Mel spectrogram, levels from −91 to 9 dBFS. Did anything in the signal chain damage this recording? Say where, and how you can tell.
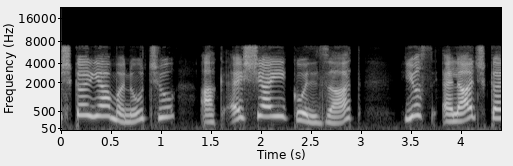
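Yes, at the codec stage, throughout the speech: it's dull with nothing above about 6.9 kHz, and tones carry a rough, fluttery noise. That's likely heavy Dolby Digital compression at a bitrate around 48 kbps, where starved frequency lines get filled with dither noise.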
